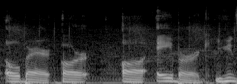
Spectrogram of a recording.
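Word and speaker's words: Åberg: Do you notice there is no bear? There's no bear in this one.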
